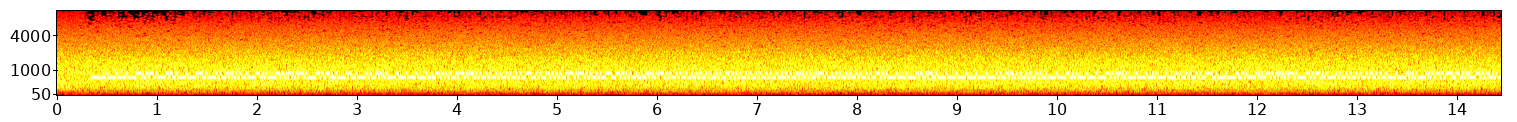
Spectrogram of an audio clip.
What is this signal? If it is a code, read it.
RTTY (75 baud, 170 Hz shift), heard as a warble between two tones, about 800 Hz centre, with radio static and a narrow filter. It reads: LZ4N DE HB4VQ 339 339 1431 1431 LZ4N DK5IY DE N2RS TNX …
